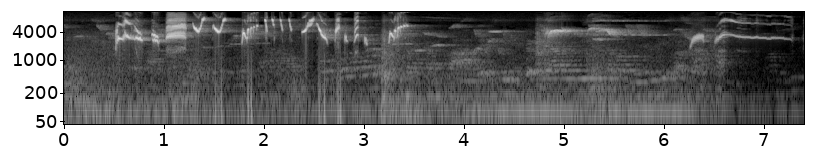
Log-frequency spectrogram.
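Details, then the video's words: Caged Orange-headed thrush from Mojokerto in teler display, linked to attracting a mate. A dense burst of rapid chattering whistles gives way to slower, drawn-out rising whistles with gaps between. "Anis Merah Teler Gacor"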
